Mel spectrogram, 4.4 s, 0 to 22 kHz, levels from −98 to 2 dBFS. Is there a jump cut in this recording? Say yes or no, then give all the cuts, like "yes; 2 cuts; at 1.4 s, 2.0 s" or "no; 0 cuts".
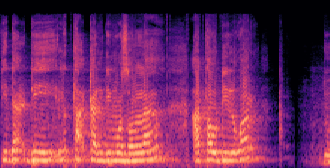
yes; 1 cut; at 3.5 s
